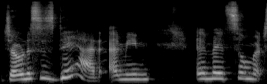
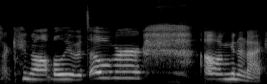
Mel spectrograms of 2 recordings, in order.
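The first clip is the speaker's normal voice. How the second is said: ordinary delivery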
